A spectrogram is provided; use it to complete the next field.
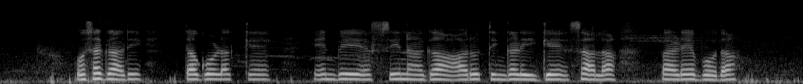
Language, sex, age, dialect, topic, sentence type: Kannada, female, 18-24, Central, banking, question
